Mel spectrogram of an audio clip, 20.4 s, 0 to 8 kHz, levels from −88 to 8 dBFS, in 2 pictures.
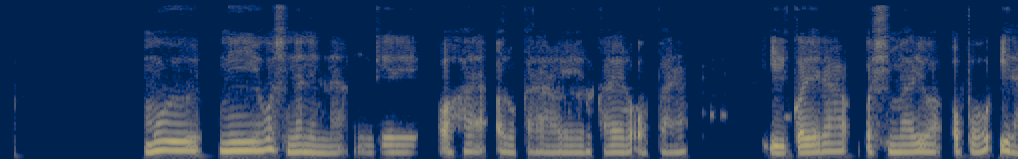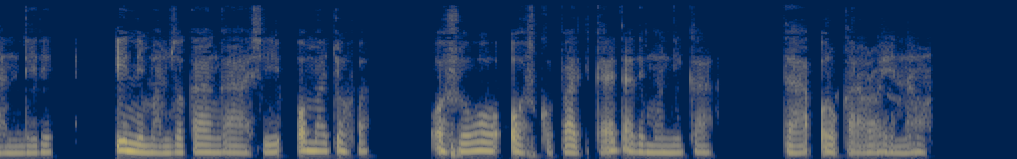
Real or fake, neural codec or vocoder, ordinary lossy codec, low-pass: real; none; MP3, 32 kbps; 7.2 kHz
